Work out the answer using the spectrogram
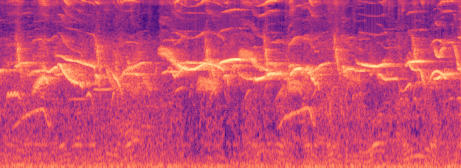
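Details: Oriental magpie-robins kept in cages at a bird cafe in Lê Thị Riêng park give clear, ringing whistled phrases with swooping notes, loud and overlapping, in a short burst of song.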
